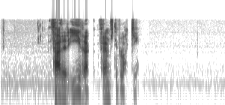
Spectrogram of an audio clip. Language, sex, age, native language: Icelandic, male, 30-39, Icelandic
